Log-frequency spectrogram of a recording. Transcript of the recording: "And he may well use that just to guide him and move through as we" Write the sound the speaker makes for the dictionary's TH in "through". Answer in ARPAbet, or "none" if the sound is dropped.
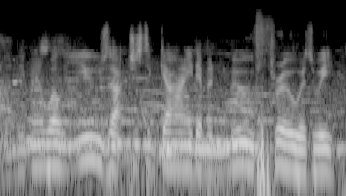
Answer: TH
